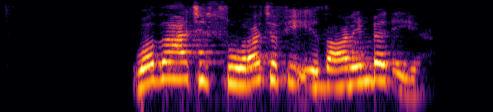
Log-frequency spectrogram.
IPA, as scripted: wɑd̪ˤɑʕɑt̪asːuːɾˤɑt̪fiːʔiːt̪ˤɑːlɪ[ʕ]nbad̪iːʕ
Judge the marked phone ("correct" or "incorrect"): incorrect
